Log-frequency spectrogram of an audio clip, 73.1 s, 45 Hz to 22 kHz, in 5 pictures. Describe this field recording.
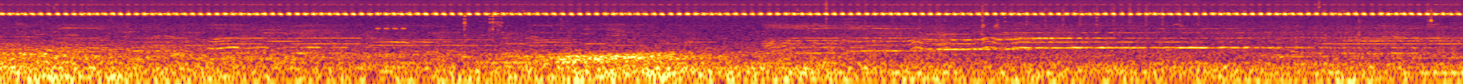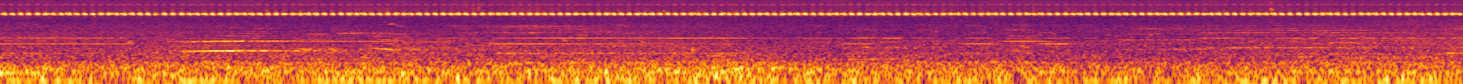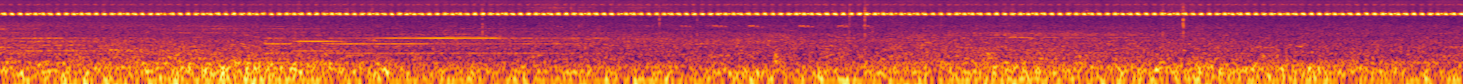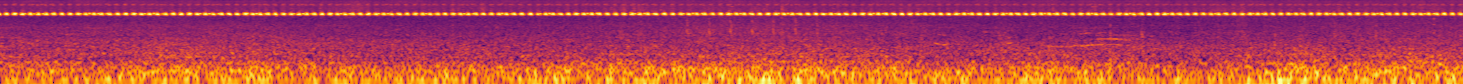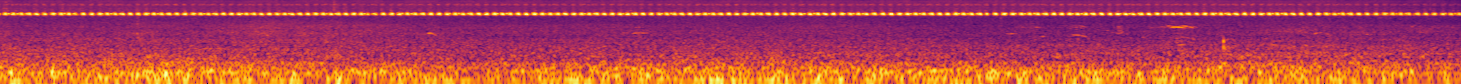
Waterfront Park, Beach at night, The sound of aircraft flying, Zoom H2n MS + XY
